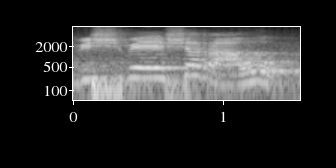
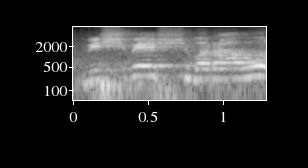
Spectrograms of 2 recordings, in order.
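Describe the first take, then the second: First: The syllable before 'ravo' is plain 'sha'. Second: The syllable before 'ravo' is 'shva'. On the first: The speaker calls it right. "श्व नाही श" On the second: The speaker calls it wrong. "विश्वेश्वरावो नाही"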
